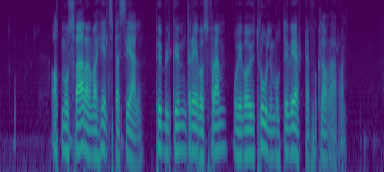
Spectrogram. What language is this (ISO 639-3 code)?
nor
